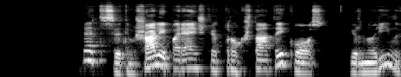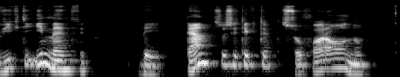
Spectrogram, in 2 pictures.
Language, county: Lithuanian, Klaipėda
